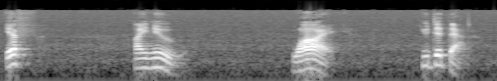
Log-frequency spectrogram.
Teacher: the first word is very much shorter the second word is much longer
